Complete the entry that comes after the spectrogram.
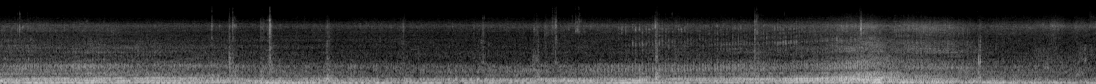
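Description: A car engine running close by with a steady low hum, swelling to a peak about nine seconds in, then dropping back.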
